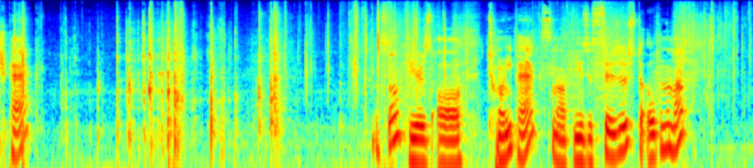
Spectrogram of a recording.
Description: A person is speaking and crinkling something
